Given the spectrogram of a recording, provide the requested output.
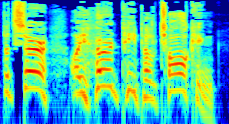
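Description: A man putting on an eager, high-voiced schoolboy. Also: very animated, measured pace, pushed and bright, no room sound, clean studio sound, full character voice. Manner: eager, pleading questions. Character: eager young male student, high voice.

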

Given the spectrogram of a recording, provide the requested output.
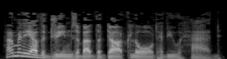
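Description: A cold, menacing schoolmaster, as a male narrator puts him on, his words low and clipped. His voice is husky, and it swings widely between soft threats and sharp jabs. The sound is dry and close. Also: big pitch swings, moderate pace, no room sound.

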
